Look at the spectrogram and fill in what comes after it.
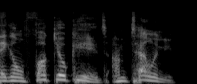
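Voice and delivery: a man yelling lightly, high-pitched. Retelling a subway rider's rant: imitating a man yelling. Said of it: "he starts yelling".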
